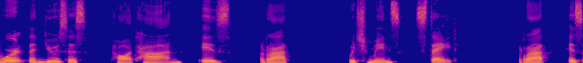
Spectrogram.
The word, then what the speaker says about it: รัฐ: We pronounce รัฐ with a high tone because of the rule low-class consonant with a dead ending and short vowel makes high tone.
